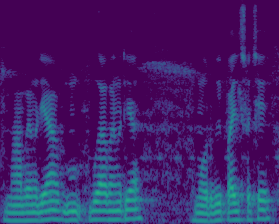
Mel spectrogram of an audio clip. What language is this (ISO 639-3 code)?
ori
